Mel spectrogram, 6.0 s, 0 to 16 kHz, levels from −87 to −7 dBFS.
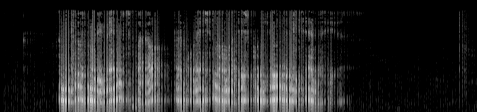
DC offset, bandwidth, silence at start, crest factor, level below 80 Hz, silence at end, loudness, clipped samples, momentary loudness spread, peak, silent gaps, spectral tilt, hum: under 0.1%; 11.5 kHz; 0.75 s; 22 dB; -56 dBFS; 1.8 s; -29 LUFS; under 0.1%; 8 LU; -10 dBFS; none; -4 dB/octave; none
